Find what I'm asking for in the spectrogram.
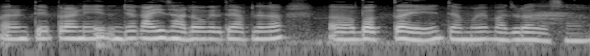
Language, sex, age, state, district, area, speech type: Marathi, female, 18-30, Maharashtra, Sindhudurg, rural, spontaneous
